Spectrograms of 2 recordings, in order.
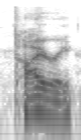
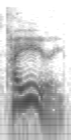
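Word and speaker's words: Taieri: Decades of people saying it's Tairi. Yeah. And it's like, no, look at the spelling. It's Tairi. The funny thing about mispronouncing it there.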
